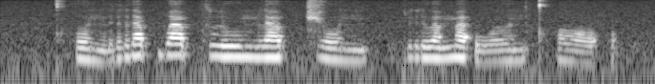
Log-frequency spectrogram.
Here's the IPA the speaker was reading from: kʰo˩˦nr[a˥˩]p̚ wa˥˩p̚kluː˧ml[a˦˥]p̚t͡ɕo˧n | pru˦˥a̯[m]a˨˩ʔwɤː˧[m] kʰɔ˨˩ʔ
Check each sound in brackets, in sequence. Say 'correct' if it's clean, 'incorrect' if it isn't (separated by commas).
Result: correct, correct, correct, incorrect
